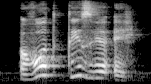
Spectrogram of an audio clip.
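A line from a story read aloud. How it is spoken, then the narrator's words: Laughing. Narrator (Russian): рассмеялся Леха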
